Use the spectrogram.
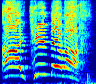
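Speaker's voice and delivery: high, loud, slow wail of Ay, Kinderlach; anguished cry. Retold or imitated. Survivor crying out to the orphans, high anguished slow wail. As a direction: cry out to the children as if your heart breaks. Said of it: "and he said".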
